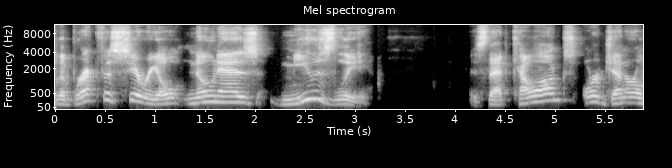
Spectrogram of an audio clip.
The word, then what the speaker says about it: muesli: Mills medically its musics but I'm pretty sure muesli is the correct way to pronounce that cereal that I've never had and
